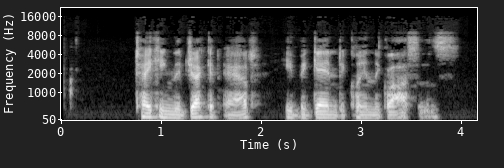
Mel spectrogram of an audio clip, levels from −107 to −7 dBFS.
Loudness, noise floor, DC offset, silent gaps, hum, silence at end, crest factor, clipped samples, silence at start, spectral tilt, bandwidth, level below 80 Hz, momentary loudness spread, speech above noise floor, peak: -22 LUFS; -80 dBFS; under 0.1%; none; none; 0.2 s; 22 dB; under 0.1%; 0.75 s; -4.5 dB/octave; 9.6 kHz; -58 dBFS; 12 LU; 59 dB; -2 dBFS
